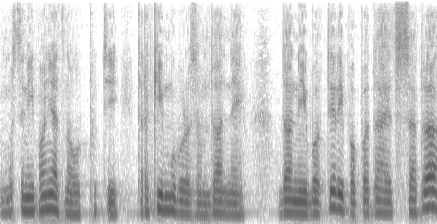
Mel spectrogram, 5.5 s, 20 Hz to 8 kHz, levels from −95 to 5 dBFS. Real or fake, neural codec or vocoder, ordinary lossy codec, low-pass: fake; codec, 16 kHz, 0.4 kbps, LongCat-Audio-Codec; none; none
